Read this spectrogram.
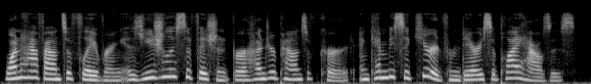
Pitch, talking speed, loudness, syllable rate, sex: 245 Hz, 225 wpm, -18 LUFS, 6.4 syllables/s, female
